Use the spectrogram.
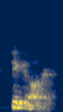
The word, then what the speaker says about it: Picard: Yeah, how do you pronounce it? Picard. Okay, Yes, sir. Picard, I got it right the first time.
